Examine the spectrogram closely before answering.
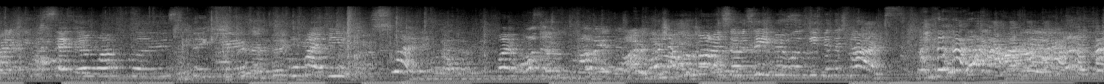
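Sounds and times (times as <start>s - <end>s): children and adults chattering: 0.0s - 11.0s.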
